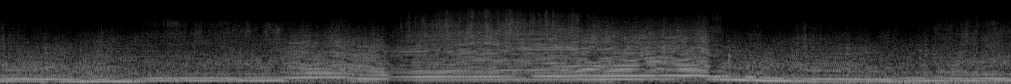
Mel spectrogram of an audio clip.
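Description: A modified race car laps at speed in qualifying, its engine a loud sustained drone that rises and falls through gear changes, passing and receding with no talk.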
